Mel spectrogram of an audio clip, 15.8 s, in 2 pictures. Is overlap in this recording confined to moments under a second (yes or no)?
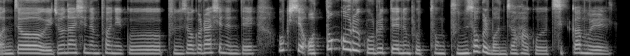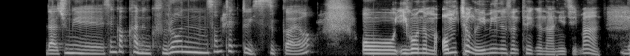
yes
